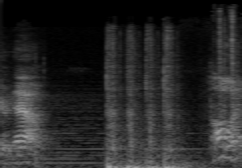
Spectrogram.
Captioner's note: knocking on door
